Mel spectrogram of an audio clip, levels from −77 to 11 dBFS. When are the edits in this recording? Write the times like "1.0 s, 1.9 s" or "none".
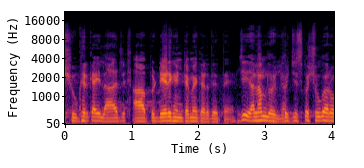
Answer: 0.9 s, 2.5 s, 3.3 s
